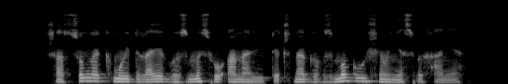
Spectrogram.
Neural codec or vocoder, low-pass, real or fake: none; 10.8 kHz; real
